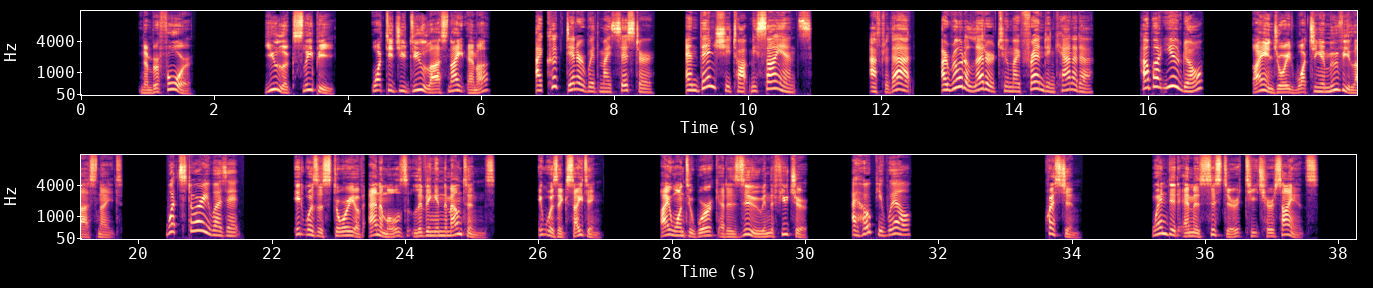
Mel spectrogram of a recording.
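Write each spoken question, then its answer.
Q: When did Emma's sister teach her science?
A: Last night, after they cooked dinner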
